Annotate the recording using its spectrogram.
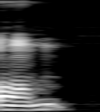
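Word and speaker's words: homme: Şimdi adam normalde adamın yazılışı om. Adam demek. E bu sessiz harf olarak geçiyor.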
